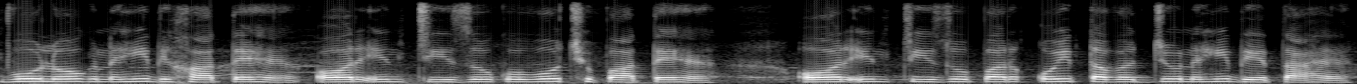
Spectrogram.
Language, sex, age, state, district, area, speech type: Urdu, female, 45-60, Delhi, Central Delhi, urban, spontaneous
